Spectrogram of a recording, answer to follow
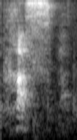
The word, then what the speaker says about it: cusp: Okay, say it like you're an angry German. Cusp. Okay, if you're not spitting when you say this, Adrian, you're saying it wrong. Say the word right. Cusp. It's a cusp. You have to spit at the end.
